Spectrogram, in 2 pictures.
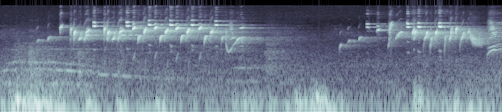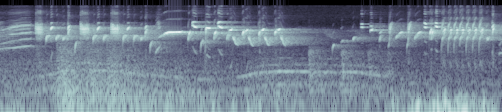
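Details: Unbroken singing from a European goldfinch whose sex experienced keepers disagreed on: long, dense sequences of bright buzzy twitters and chattering trills with brief dips between phrases.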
